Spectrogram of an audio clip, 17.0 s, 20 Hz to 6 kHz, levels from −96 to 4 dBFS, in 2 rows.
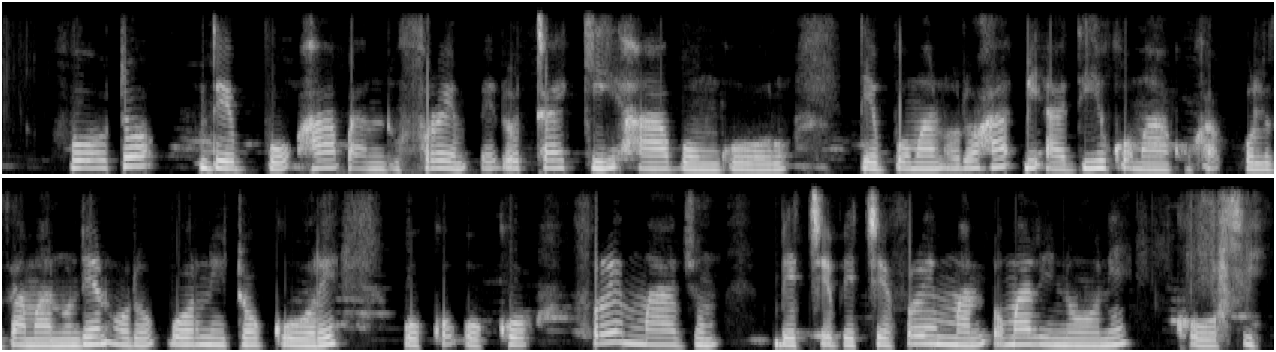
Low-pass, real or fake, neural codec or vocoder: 5.4 kHz; real; none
